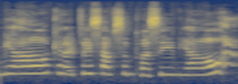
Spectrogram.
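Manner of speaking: pleading, begging stray-cat meow voice. Imagining him as a stray cat at the window: stray cat begging. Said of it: "stray cat asking for food".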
